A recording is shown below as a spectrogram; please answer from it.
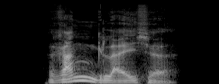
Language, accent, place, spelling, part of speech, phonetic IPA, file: German, Germany, Berlin, ranggleiche, adjective, [ˈʁaŋˌɡlaɪ̯çə], De-ranggleiche.ogg
- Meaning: inflection of ranggleich: 1. strong/mixed nominative/accusative feminine singular 2. strong nominative/accusative plural 3. weak nominative all-gender singular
